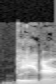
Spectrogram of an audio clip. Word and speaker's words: Boehner: Is that how we pronounce his name? Boehner. – If you'd like to be amusing, yes. – How is it actually pronounced? – I believe it's Boehner. – Boehner.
